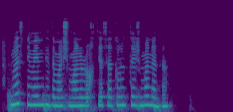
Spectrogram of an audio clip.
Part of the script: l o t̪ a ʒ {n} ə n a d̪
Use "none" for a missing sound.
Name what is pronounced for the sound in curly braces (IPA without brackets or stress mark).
m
